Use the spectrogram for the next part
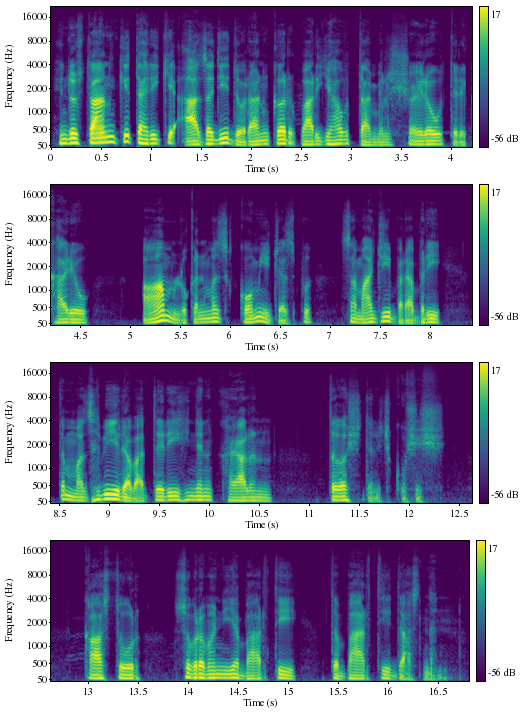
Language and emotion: Kashmiri, neutral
